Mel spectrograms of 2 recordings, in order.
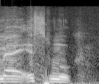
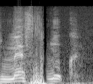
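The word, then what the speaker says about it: ما اسمك: That's why if you see it written, it will look like you're saying ma ismuk, but actually it's mesmuk.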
